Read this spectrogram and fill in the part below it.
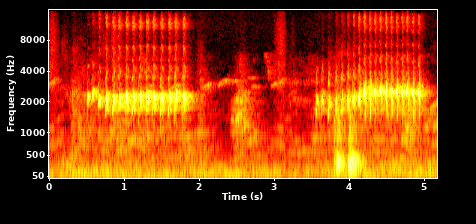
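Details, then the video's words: Female yellow-vented bulbul (trucukan) calling to the male, used as a lure: two rapid buzzy chattering trills, each about 1.3 seconds of fast even pulses, separated by a pause with a faint short note and low background rumble. "trucuk betina memanggil jantan"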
